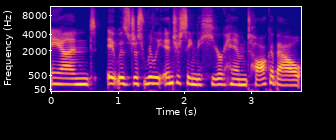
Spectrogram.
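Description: Heard in a very clean recording with a silent background, the speaker has a plain, everyday voice. The pace is moderate and the pitch varies in an ordinary way. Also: woman. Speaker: genetic counselor and podcaster. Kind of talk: storytelling.

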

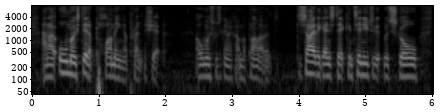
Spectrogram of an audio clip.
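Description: With an English accent, a man talks very fast at medium pitch, his intonation fairly even and his loudness swinging widely, on a very clean recording with a silent background. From England. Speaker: college soccer coach. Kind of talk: casual chat.

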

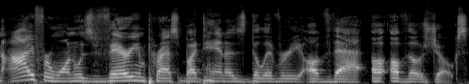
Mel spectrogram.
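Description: The recording is very clean and the background silent. The talking proceeds at a moderate pace. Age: 30s. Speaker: podcast co-host. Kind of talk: casual chat.

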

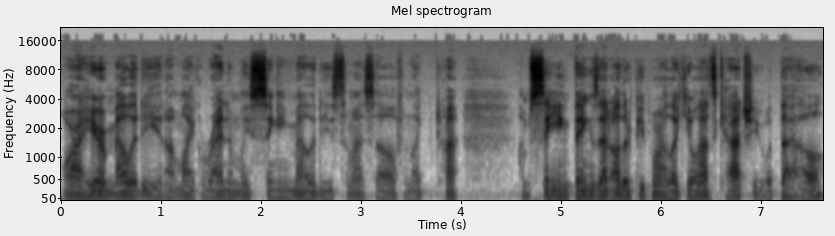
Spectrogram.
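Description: Fairly low in pitch, a man talks at a very fast pace with monotone, flat intonation. The recording is very clean, the background silent. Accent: Toronto. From Canada, Mississauga, Ontario. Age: 30s. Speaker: rapper. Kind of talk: casual chat. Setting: studio.

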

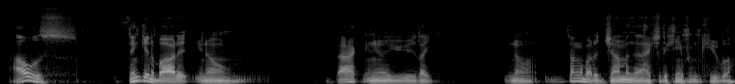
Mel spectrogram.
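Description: A man with a very deep, low voice and a dark, mellow tone talks at a fairly quick pace with ordinary pitch variation, broken by long, frequent pauses. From Miami. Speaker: fishing industry professional. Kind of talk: casual chat. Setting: studio.

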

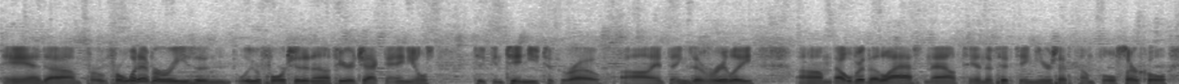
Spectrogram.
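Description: A man with a Southern US accent speaks at a moderate pace with a fairly low pitch. His pitch variation is ordinary, and there is noticeable background noise. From US South, Tennessee. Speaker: whiskey distiller. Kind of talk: interview.

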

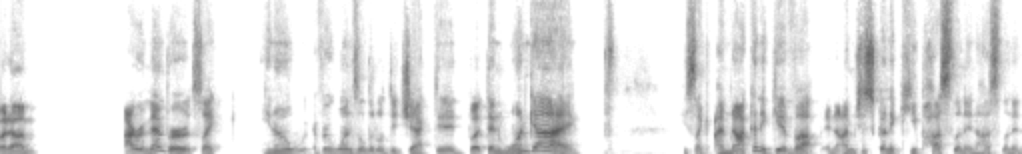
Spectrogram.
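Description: The man has a high voice that swings very widely in pitch. He talks at a fairly quick pace. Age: 40s. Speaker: podcast host. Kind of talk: interview. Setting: video call.

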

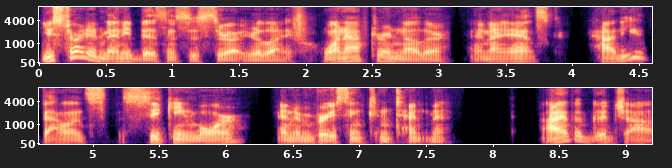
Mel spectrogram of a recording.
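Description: A man with an unremarkable speaking voice talks at a moderate pace. His pitch is fairly low and his intonation lively. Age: 30s. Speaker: high school teacher, listener. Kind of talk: recorded listener question.

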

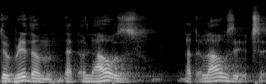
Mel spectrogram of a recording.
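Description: A woman talks in a French accent. Her pitch is very deep and low, with fairly even intonation. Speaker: film director. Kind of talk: Q and A panel. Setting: stage with audience.

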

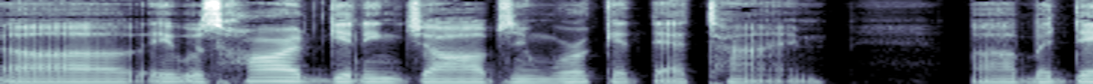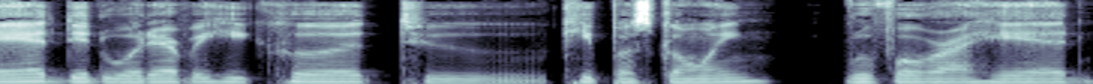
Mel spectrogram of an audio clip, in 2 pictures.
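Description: Someone with an American accent talks at a moderate pace in a monotone, flat intonation. The very clean recording has a silent background and a dry, close sound with no echo. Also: man. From US South, Fort Lauderdale, Florida. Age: 50s. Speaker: pastor. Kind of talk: casual interview.

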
